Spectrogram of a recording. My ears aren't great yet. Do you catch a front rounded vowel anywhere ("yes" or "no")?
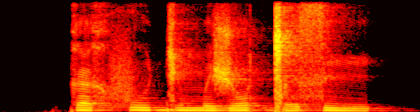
no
